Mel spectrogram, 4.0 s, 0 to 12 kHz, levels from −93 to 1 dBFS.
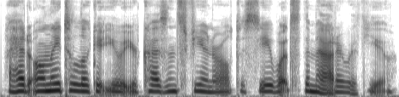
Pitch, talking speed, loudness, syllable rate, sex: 205 Hz, 270 wpm, -19 LUFS, 6.1 syllables/s, female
